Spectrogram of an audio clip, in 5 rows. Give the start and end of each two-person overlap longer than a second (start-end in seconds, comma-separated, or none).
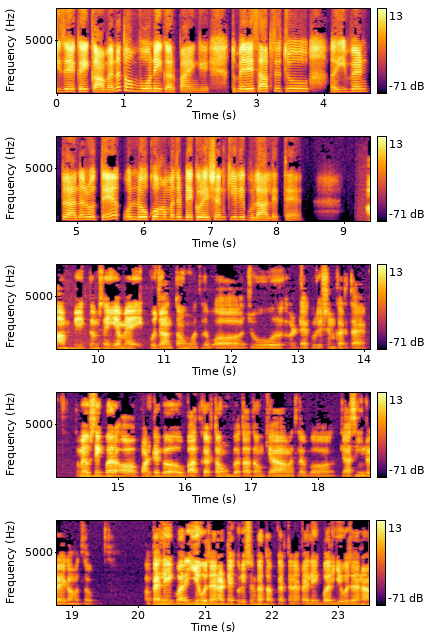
none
